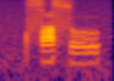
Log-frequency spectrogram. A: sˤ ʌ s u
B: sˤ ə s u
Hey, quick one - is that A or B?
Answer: B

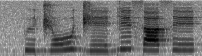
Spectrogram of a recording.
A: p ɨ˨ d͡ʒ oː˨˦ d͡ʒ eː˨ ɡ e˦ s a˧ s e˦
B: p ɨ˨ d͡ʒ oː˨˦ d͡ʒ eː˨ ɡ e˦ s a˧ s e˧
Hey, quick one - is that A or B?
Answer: B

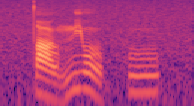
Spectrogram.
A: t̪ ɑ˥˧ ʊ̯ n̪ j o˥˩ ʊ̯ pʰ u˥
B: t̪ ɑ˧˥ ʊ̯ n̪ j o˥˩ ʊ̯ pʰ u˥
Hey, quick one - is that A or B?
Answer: A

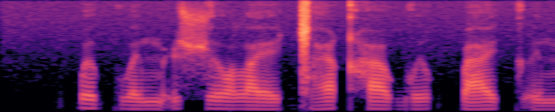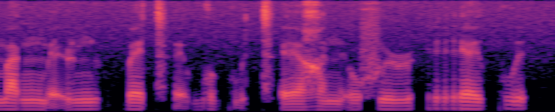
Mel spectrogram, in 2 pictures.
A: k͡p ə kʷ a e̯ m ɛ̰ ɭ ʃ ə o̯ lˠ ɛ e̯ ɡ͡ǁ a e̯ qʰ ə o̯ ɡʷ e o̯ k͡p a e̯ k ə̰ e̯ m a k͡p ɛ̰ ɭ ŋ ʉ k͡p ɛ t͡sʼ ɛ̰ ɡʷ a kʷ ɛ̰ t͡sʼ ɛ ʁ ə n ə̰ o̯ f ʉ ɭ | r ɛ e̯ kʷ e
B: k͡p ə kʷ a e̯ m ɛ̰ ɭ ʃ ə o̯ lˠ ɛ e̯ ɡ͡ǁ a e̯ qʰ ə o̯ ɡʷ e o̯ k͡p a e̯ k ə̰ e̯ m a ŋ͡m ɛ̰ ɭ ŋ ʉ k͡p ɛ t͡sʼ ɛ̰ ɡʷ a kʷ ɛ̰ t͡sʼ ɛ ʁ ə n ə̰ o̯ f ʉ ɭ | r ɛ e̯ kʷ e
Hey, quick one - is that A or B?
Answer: B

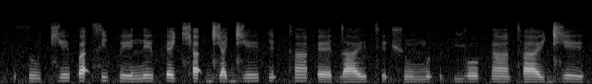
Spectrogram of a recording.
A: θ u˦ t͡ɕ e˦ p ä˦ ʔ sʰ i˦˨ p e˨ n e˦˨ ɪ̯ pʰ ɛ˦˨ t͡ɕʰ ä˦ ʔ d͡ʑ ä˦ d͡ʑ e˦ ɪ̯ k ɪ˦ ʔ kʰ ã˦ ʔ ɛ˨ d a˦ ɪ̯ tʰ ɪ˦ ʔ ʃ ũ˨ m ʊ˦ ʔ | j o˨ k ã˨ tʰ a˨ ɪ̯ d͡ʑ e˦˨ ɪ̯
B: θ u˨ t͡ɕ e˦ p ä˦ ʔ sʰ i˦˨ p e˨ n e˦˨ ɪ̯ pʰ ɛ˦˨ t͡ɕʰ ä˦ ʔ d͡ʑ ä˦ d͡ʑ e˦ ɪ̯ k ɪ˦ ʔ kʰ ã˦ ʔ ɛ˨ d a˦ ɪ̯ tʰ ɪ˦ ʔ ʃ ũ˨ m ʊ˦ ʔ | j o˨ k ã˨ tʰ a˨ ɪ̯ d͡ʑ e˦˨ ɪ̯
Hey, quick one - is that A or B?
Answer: B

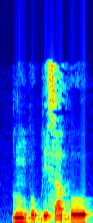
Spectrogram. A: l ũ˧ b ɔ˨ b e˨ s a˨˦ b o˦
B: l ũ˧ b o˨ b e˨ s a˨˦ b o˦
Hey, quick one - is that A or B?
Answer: B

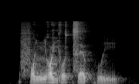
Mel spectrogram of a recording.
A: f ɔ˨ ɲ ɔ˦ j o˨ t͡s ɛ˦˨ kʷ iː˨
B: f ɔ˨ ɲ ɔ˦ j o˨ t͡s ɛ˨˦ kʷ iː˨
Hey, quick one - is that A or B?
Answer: B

